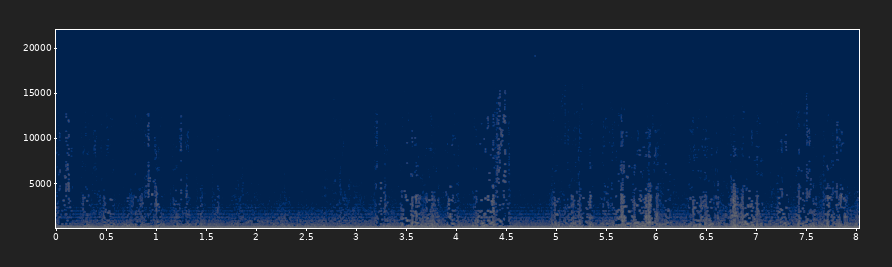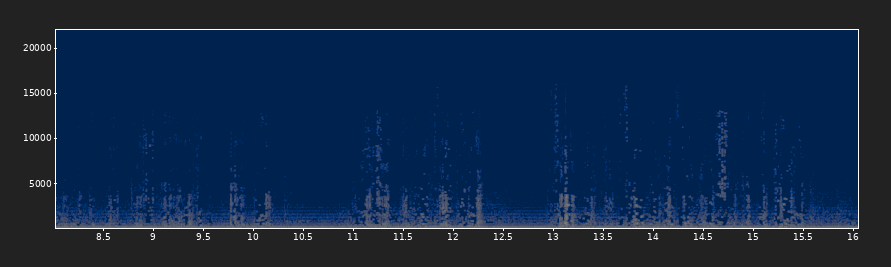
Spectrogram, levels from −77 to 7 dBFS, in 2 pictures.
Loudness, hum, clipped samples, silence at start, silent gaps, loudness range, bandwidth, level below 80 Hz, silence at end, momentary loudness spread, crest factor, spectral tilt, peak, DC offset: -43 LUFS; none; under 0.1%; 0 s; none; 2 LU; 16 kHz; -46 dBFS; 0 s; 4 LU; 22 dB; -5.5 dB/octave; -20 dBFS; 0.3%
